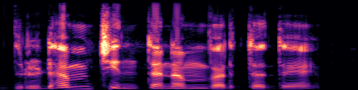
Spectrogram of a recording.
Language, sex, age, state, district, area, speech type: Sanskrit, male, 30-45, Karnataka, Bangalore Urban, urban, spontaneous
